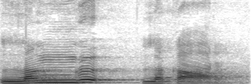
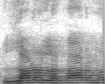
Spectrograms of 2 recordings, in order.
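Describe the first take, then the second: First: The first word ends in a nasal 'ng' sound. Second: The first word ends in a flapped 'r' sound. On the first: The speaker calls it right. "इसका उच्चारण हम करेंगे लंग लकार" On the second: The speaker calls it wrong. "लड़ लकार मत कह देना"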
